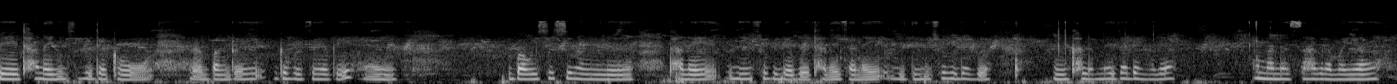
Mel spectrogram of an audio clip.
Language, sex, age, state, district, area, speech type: Bodo, female, 18-30, Assam, Baksa, rural, spontaneous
